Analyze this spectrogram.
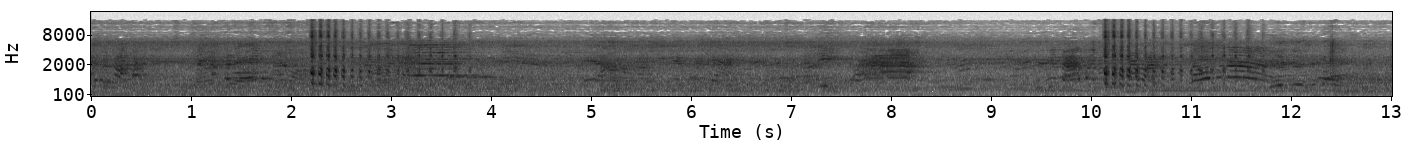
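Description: Electronic arcade game sounds and jingles play loudly.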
